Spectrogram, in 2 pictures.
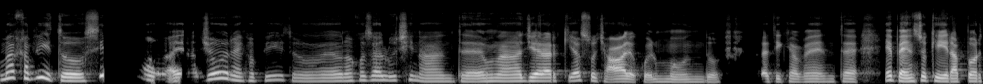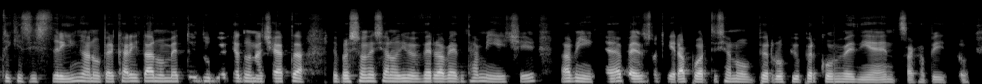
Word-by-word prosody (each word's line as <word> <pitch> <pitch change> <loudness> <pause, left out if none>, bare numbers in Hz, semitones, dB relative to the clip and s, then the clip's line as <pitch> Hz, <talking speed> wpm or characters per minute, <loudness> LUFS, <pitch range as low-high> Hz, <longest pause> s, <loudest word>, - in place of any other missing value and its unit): Ma 285 +7 +3
capito? 255 - +4
Sì, 165 - -1 0.3
tu - - -14 0.2
hai - - +3
ragione, 250 -6 +2
capito? 170 -4 -6
È 150 +1 -1
una 165 +1 0
cosa 195 +2 -2
allucinante, 145 -9 -2
è - - +3
una 155 0 +2
gerarchia 160 +1 +4
sociale 160 -7 +2
quel 110 - -3
mondo, 120 -2 -5 0.4
praticamente. 130 0 -3 0.2
E 195 +2 +3
penso 155 0 +6
che 170 -2 +2
i 145 - +7
rapporti 145 +2 +1
che 150 +1 -7
si 140 0 -7
stringano, 140 +1 0
per 135 0 0
carità 150 +2 +3
non 145 -1 -1
metto 145 +1 -3
in 165 - -5
dubbio 155 0 -6
che 150 - -5
ad 150 - -1
una 145 -2 0
certa 140 +1 +2 0.2
le 140 - -5
persone 145 +2 +2
siano 145 -2 +1
div 140 -1 +1
veramente 140 +1 +1
amici 140 0 -4 0.2
amiche, 145 0 -1
penso 130 0 +1
che - - -10
i - - +3
rapporti 130 0 +1
siano 130 -3 -3
per 130 +3 -1
lo 125 - +1
più 125 0 -4
per 135 - -1
convenienza, 115 -4 -2
capito? 110 -2 -9
145 Hz, 165 wpm, -21 LUFS, 130-160 Hz, 0.4 s, i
